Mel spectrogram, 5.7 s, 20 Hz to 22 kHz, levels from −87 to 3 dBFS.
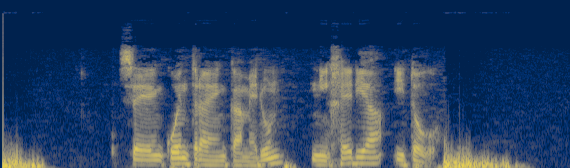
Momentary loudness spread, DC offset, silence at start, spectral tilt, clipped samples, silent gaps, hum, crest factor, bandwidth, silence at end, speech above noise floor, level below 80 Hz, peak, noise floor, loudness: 8 LU; under 0.1%; 0 s; -5.5 dB/octave; under 0.1%; none; none; 14 dB; 7.6 kHz; 0.45 s; 40 dB; -22 dBFS; -2 dBFS; -56 dBFS; -16 LUFS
